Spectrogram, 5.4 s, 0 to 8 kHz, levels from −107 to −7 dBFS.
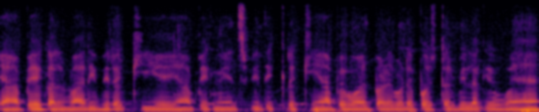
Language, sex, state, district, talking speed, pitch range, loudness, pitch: Hindi, female, Bihar, Bhagalpur, 255 wpm, 175-180 Hz, -42 LUFS, 180 Hz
